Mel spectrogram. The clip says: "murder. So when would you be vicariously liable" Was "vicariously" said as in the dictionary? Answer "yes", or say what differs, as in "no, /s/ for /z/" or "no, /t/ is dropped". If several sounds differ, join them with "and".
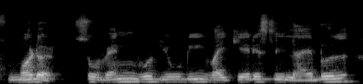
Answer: yes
